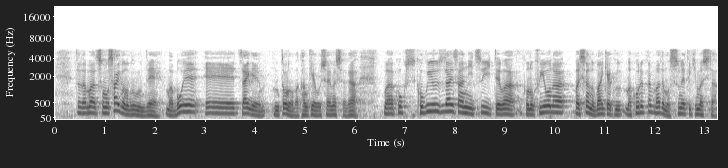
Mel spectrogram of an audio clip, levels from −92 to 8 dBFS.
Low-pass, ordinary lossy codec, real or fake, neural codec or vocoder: 5.4 kHz; AAC, 48 kbps; fake; codec, 16 kHz, 8 kbps, FreqCodec, larger model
